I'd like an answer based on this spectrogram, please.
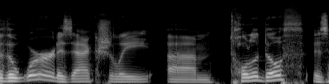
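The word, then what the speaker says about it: תולדות: his family so the word is actually um toodo is how you pronounce it in Hebrew it's spelled t o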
